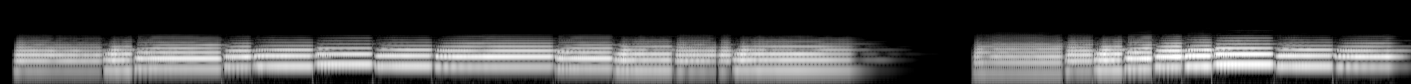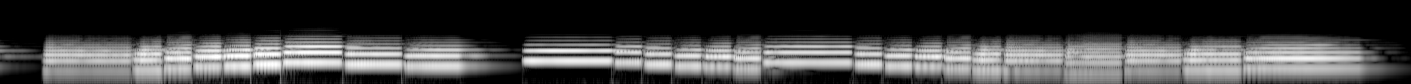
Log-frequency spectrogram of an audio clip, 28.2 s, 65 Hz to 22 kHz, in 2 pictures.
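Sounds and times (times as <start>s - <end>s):
fast horn: 0.1s - 8.8s, 9.7s - 28.0s.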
